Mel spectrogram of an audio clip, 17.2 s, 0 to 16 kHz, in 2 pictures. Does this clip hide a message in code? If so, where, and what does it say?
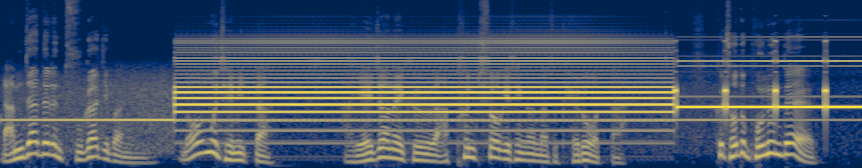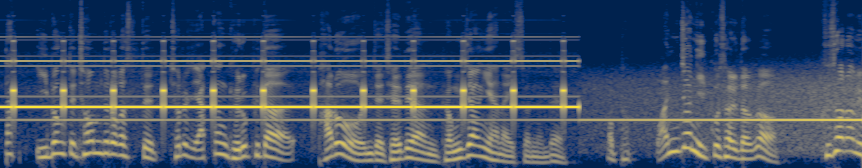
Yes: weather fax (radiofax), 120 lines a minute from 1.7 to 14.4 s, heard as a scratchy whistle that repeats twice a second, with a steady whistle near 1040 Hz and speech in Korean.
